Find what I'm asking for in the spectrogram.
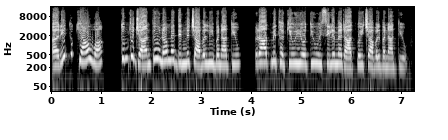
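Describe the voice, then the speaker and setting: A woman voicing an irritable, stubborn young daughter-in-law in a moral story, with a brisk, complaining manner. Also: high voice, dry recording, studio quality, pitched above the performer's own voice, natural voice. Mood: defensive. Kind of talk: scripted Hindi moral-story cartoon voice.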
